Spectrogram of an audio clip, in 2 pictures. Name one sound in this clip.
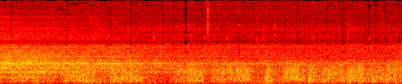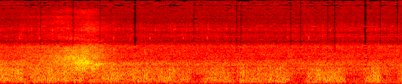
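Wind buffets the microphone outdoors, rumbling steadily.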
